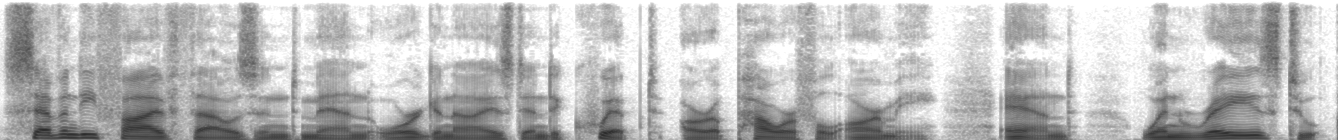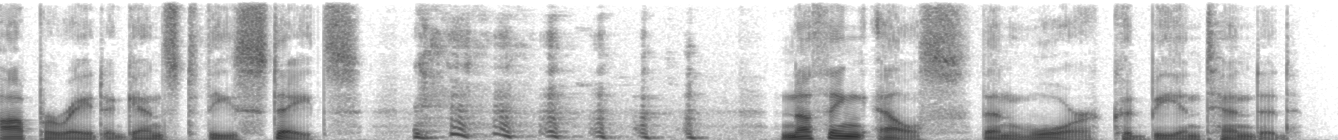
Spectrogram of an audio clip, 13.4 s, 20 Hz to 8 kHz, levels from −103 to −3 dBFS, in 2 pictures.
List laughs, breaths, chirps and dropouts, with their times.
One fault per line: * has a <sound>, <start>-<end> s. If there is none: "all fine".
* has a laugh, 8.7-10.3 s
